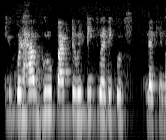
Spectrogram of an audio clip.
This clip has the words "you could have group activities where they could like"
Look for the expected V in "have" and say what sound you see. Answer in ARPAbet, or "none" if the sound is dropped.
V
